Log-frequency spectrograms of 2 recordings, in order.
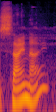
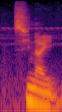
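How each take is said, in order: First: It is pronounced the English way. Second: It is pronounced the French way. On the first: "in English, you say Sinai" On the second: "Sinai in French"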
